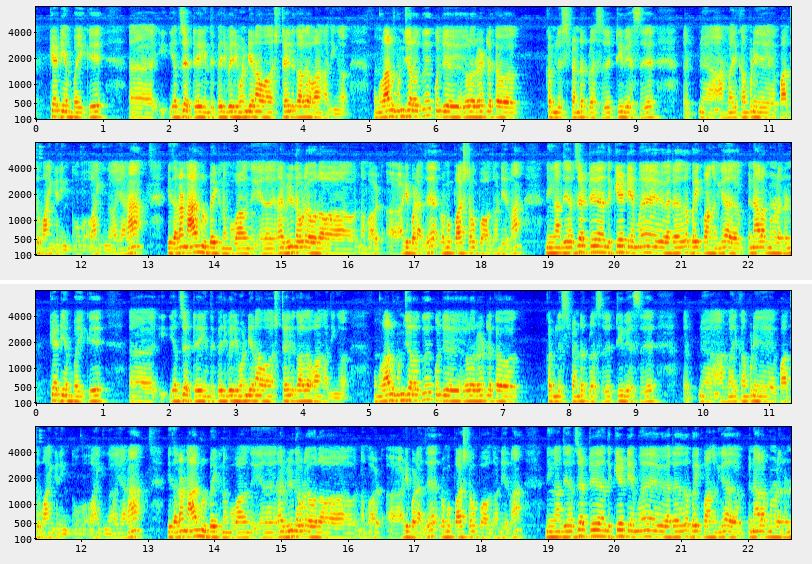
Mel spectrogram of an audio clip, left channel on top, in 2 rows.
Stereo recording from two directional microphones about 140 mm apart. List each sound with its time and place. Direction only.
0.2 s speech: 5° right (ahead or behind)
